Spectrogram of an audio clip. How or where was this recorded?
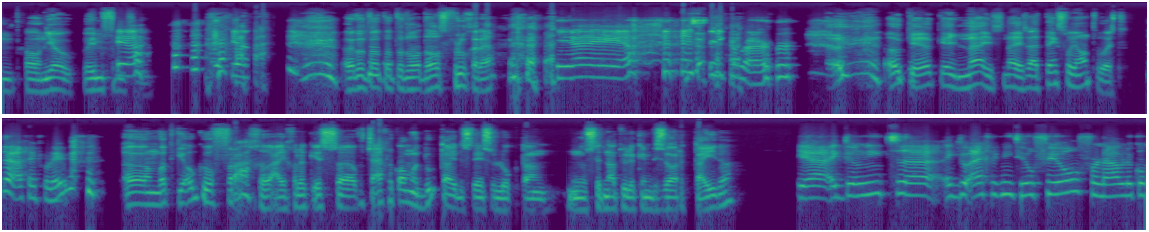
video call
